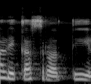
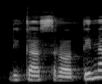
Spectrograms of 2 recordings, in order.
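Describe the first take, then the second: First: "likasroti" left open on a final i; "likasroti" ending in a bare -ti, ready to join the next word; ending without tanwin. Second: "Likasrotin" closed with a final n sound; "Likasrotin" with the nunation heard at the end; tanwin ending. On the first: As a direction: say "likasroti" with no n at the end. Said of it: "Kan bisa idofa ke junudihi, bukan". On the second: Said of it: "Kenapa likasrotin? Kan bisa idofa". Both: Shown as a demonstration.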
